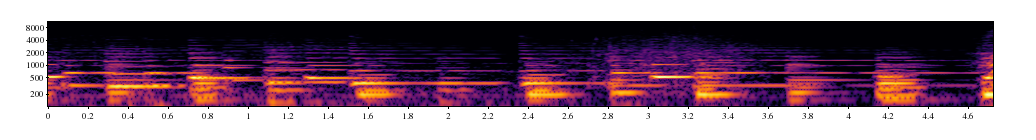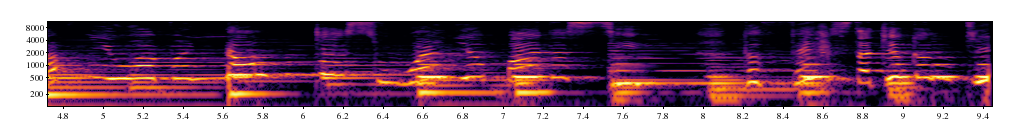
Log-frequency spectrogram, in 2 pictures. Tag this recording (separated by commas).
Music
